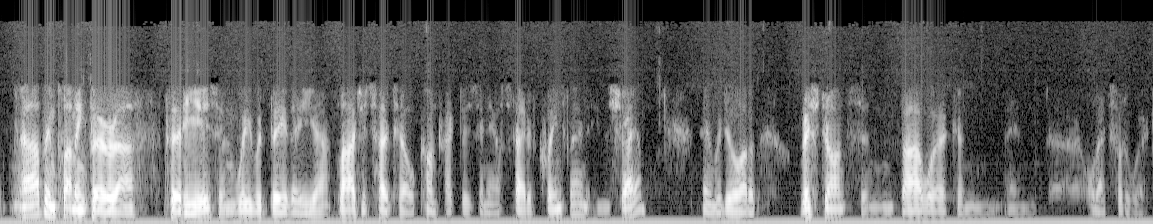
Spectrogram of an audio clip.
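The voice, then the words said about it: Slight foreign accent. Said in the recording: “He has a little foreign accent.”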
